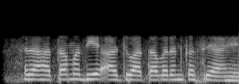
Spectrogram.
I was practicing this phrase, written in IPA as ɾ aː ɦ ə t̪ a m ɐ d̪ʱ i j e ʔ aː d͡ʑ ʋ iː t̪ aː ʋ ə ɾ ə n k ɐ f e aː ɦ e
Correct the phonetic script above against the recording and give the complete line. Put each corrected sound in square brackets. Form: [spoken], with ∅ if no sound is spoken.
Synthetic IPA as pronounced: ɾ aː ɦ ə t̪ a m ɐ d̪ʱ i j e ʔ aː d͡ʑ ʋ [aː] t̪ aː ʋ ə ɾ ə n k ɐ [s] e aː ɦ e

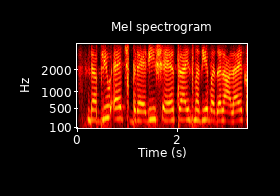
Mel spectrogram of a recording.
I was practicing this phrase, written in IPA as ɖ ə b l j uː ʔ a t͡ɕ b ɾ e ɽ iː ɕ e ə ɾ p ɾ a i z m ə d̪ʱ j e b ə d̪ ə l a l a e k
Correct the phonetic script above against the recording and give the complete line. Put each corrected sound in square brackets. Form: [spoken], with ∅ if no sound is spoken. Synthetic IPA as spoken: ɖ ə b l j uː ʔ [e] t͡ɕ b ɾ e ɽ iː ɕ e ə ɾ p ɾ a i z m ə d̪ʱ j e b ə d̪ ə l a l a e k

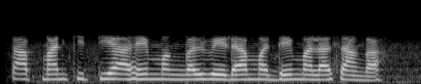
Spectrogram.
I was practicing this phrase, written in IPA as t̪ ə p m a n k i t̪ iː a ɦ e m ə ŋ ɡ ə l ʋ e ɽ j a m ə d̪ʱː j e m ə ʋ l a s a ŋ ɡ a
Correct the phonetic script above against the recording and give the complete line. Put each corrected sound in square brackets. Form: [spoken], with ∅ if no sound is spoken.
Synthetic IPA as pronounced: t̪ [a] p m a n k i t̪ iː a ɦ e m ə ŋ ɡ ə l ʋ e ɽ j a m ə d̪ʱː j e m ə [∅] l a s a ŋ ɡ a

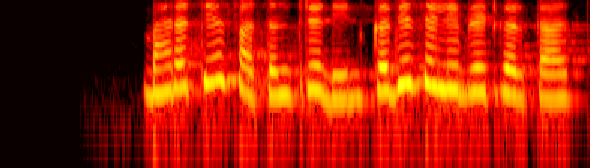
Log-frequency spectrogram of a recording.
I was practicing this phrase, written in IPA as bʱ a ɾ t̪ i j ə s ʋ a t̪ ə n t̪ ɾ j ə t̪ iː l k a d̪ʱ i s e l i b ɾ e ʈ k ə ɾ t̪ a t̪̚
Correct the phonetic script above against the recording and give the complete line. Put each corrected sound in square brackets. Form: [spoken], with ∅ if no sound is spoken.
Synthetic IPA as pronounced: bʱ a ɾ t̪ i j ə s ʋ a t̪ ə n t̪ ɾ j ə [d̪] iː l k [ə] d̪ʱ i s e l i b ɾ e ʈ k ə ɾ t̪ a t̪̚

